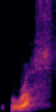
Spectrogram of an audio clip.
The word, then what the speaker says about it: russ: It's called the sort of rust time, it's spelled RUSS.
